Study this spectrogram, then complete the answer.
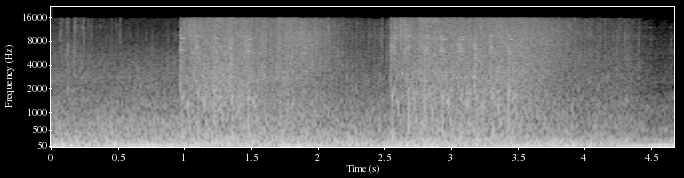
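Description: A fire roars and crackles with bursting sparks.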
